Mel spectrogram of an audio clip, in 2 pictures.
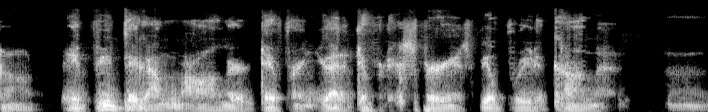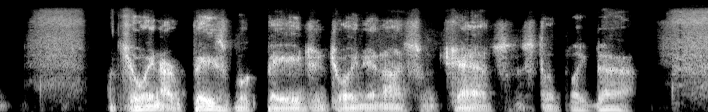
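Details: Adult male laryngectomee whose larynx was surgically removed, using an HME and base plate over his stoma; laryngectomee speech.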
